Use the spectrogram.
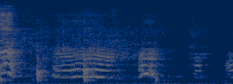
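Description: Newborn wolfdog puppy, a big grey male, crying in a series of loud, close whining cries with short breaks between them.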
